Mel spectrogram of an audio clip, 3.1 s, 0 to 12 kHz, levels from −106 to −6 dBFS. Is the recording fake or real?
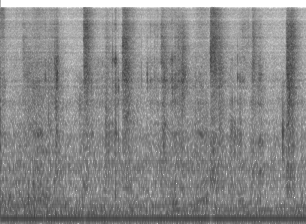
fake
